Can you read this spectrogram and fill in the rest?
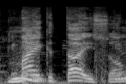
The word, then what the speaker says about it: Mike Tyson: Mike Tyson.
